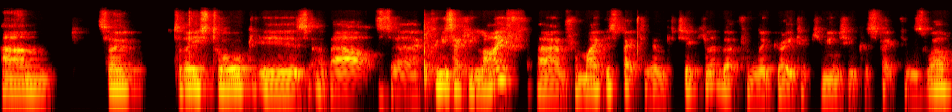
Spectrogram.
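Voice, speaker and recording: Medium-pitched, somewhat breathy man's voice with a British accent, fairly even intonation and a moderate pace. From UK. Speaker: tour company executive. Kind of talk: online presentation talk. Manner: halting, many ums and restarts.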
